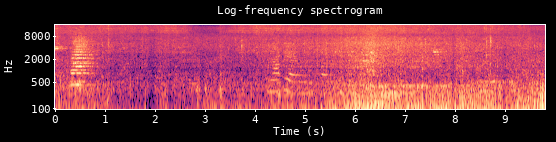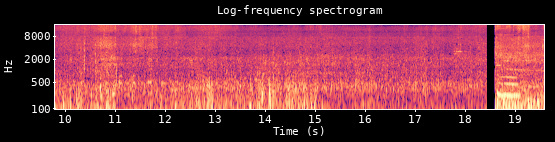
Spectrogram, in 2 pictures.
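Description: Inside a moving car: steady road and engine rumble that grows louder from about six seconds in, with a short vehicle horn toot about half a second in.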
